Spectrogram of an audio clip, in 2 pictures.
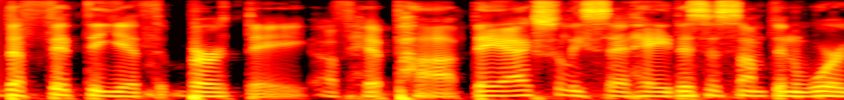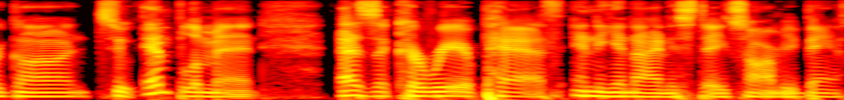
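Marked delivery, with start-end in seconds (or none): none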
